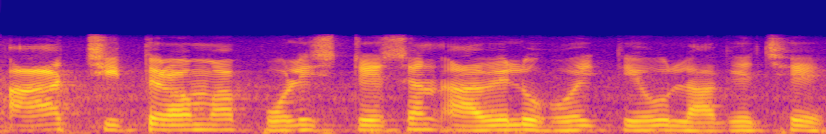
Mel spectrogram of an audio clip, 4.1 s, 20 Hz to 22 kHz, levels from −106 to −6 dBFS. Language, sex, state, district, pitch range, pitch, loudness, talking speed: Gujarati, male, Gujarat, Gandhinagar, 135-150 Hz, 140 Hz, -16 LUFS, 130 wpm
